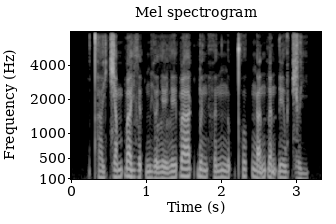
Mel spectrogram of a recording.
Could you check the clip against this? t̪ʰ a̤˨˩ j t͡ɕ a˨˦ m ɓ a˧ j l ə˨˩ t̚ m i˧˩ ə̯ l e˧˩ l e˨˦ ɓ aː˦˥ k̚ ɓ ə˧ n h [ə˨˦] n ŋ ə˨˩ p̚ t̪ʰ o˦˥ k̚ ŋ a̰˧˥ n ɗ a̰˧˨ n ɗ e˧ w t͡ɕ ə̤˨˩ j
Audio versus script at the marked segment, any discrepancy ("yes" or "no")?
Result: no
